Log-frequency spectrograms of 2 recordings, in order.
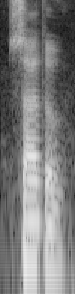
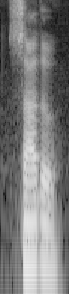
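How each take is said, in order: No difference in how they are said.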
